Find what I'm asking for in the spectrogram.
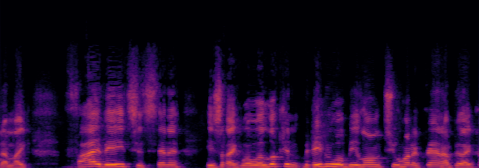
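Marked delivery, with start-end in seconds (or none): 0.6-1.4 higher, louder price shout; called-out price. Retold or imitated. Trader shouts the price to Tommy K, higher and louder. 2.4-4.4 excited trader estimate. Retold or imitated. Tommy K estimating position.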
